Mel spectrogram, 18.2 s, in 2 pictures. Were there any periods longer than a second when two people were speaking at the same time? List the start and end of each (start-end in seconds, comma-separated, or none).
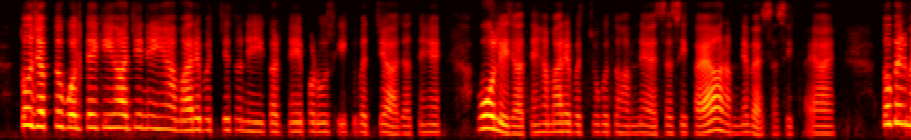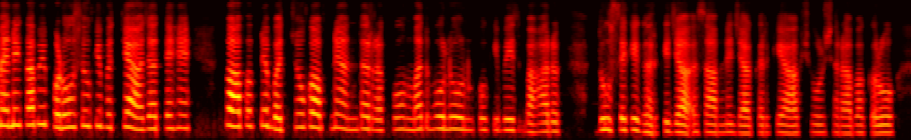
none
